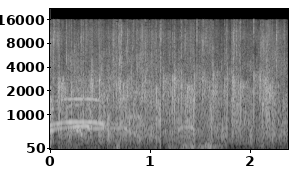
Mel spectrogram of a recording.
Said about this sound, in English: Thanks, you guys, for that just applause that you did on your own. I appreciate that so much. Give it up for yourselves for coming out to put your hands together tonight.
